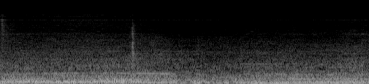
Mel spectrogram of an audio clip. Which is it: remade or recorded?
remade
